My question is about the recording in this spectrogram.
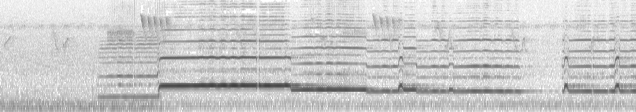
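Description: Six-hole cedar Native American flute playing a slow Navajo chant melody. It enters about two seconds in on a low note, leaps up to a long held note, then steps down through lower held notes ornamented with quick upward flicks, with a breath pause near the end before the melody resumes.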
